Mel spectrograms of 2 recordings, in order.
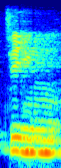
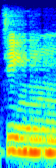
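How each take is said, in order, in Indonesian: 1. Kata ini diawali dengan satu konsonan tunggal. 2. Kata ini diawali dengan satu konsonan tunggal.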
